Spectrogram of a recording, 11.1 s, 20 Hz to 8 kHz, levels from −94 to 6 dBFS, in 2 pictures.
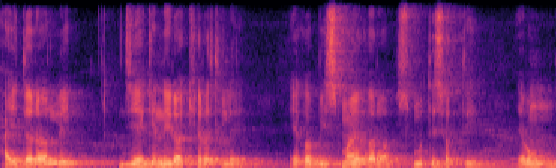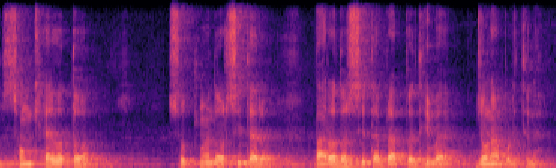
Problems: background sounds at intervals, background conversations at intervals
